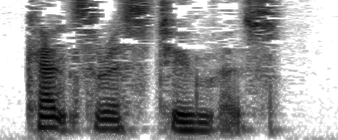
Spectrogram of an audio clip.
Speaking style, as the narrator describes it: Church replied stiffly

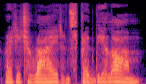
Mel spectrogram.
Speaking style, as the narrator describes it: I said, half under my breath

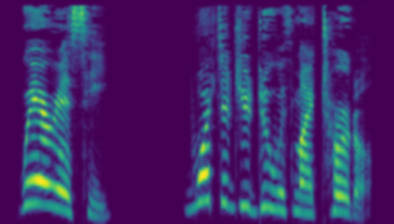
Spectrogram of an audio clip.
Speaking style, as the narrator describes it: I yelled

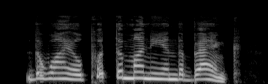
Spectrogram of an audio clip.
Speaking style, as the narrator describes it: mother begged

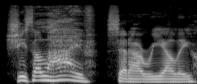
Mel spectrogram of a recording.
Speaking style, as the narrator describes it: her voice raspy with wolf

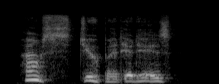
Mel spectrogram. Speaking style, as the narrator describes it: muttered Simonov

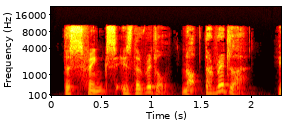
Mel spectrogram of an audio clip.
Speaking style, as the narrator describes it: he blurted

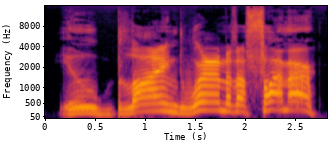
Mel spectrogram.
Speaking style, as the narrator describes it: he roared toward the man in the bow

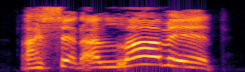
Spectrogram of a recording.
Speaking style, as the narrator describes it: she screamed

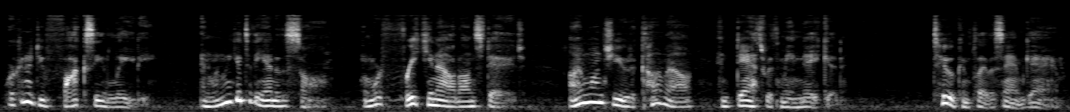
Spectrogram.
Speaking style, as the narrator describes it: I whispered in her ear

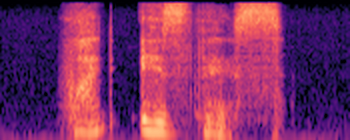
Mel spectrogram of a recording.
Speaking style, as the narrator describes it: She whispered instead, just loud enough that one of the people dragging her by the arms would be able to hear

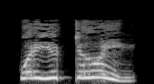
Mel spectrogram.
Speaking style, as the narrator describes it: Amanda screamed

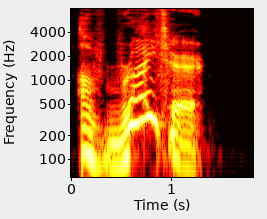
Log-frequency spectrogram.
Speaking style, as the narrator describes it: his mother said at that instant, her voice way up out of its normal register

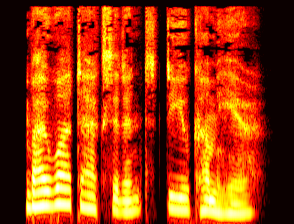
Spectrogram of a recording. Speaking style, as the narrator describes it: she asked again, with a sigh

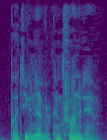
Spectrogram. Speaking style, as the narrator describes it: I said quietly

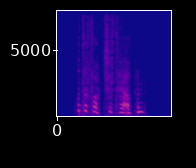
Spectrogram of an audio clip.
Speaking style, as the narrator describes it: I squeaked out

